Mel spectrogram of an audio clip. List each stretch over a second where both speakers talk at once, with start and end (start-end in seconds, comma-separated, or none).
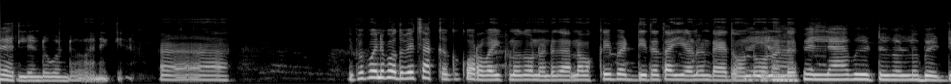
none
